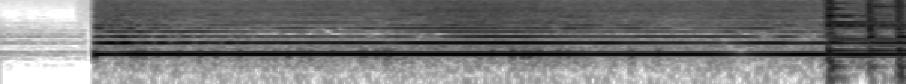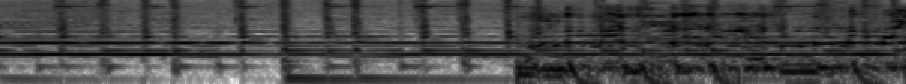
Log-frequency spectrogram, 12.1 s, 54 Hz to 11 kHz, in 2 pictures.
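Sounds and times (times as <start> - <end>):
wind instrument long note: 0.6 - 12.0.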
